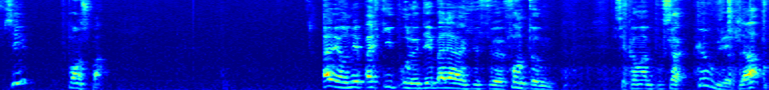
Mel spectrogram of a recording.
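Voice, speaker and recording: A man with a somewhat high voice gives a casual product demonstration. He explains things off the cuff, with some hesitation, talking straight to his viewers. He sounds slightly distant from the microphone. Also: unhurried, pauses often, darkish tone, slight background noise. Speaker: product reviewer and presenter.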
